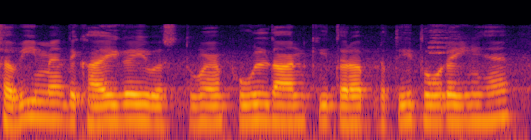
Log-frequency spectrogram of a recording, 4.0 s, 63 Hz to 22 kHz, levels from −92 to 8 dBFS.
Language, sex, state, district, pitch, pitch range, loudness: Hindi, male, Uttar Pradesh, Lalitpur, 135 Hz, 135-140 Hz, -16 LUFS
